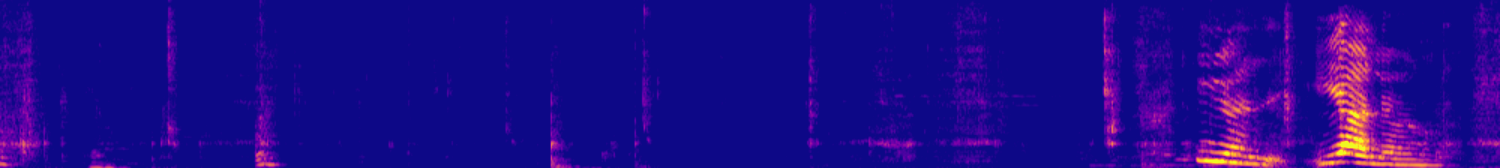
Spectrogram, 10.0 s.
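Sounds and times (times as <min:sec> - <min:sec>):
wet mouth chewing sounds: 0:00.2 - 0:07.9.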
